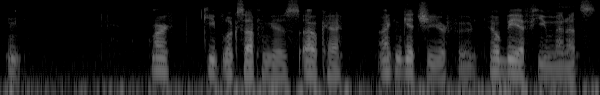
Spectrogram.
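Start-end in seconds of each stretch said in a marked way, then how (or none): none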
